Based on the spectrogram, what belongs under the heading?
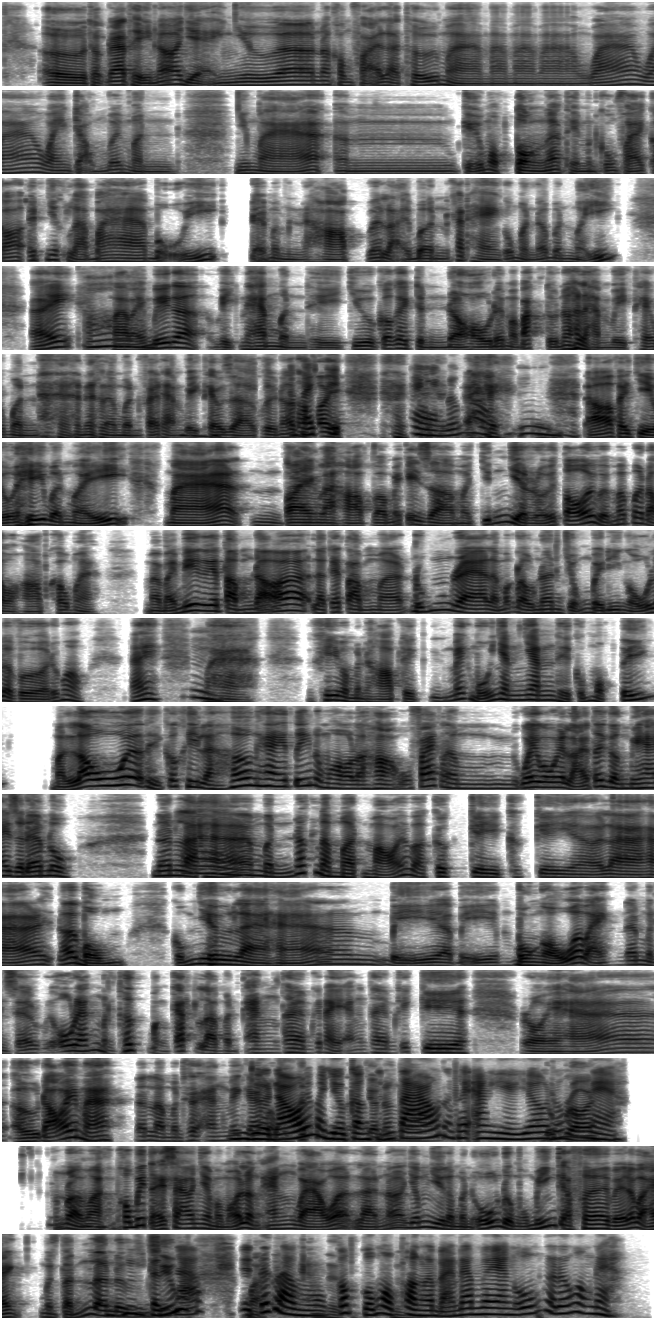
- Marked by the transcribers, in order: tapping; laughing while speaking: "tụi nó"; chuckle; other background noise; laughing while speaking: "nên là mình"; chuckle; laughing while speaking: "Đấy"; laughing while speaking: "ý"; laughing while speaking: "như"; laughing while speaking: "Ừm"
- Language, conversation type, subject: Vietnamese, advice, Vì sao bạn chưa thể thay thói quen xấu bằng thói quen tốt, và bạn có thể bắt đầu thay đổi từ đâu?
